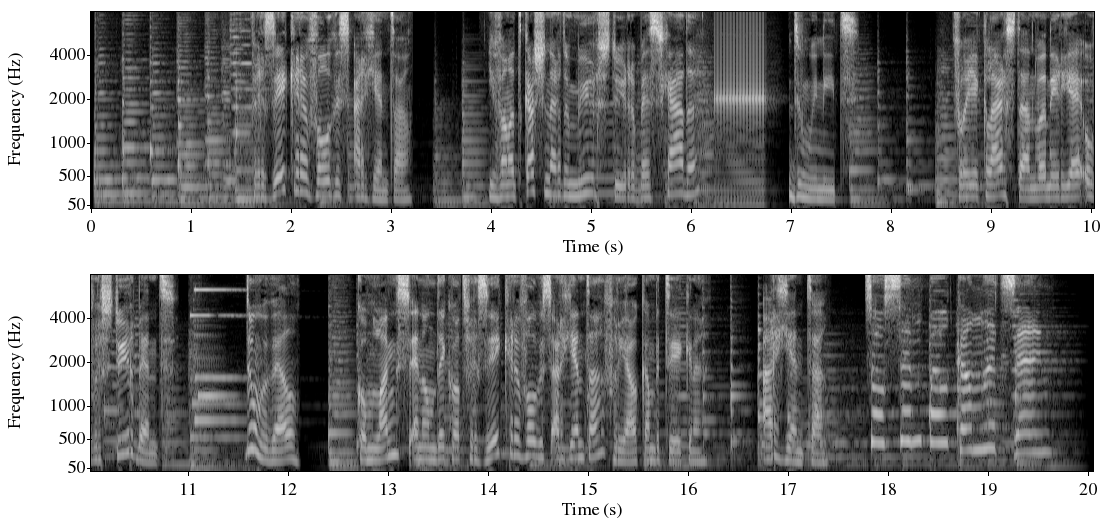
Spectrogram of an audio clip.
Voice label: Radio; Argenta Verzekeren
